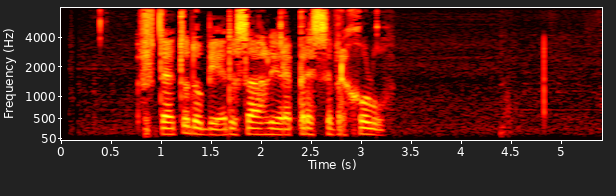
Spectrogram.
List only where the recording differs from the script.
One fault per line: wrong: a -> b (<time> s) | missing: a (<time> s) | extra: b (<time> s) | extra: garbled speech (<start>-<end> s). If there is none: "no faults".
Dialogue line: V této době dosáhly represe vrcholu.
no faults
